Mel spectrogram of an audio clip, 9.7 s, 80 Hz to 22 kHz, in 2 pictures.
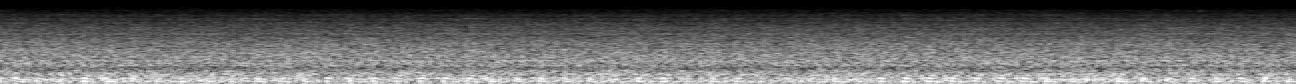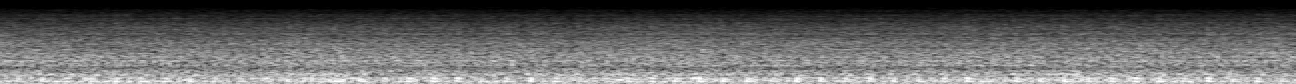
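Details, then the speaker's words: Jeep Liberty 3.7L auction car that cranks, starts and stalls, with #4 and #6 exhaust valves found not opening: it starts and idles rough and lumpy, misfiring heavily with one completely dead cylinder. "So it does start and run. It is misfiring like crazy."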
